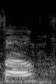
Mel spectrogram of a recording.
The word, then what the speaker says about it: Focht: name so people aren't confused last name is pronounced foe fo spelled f c h fued yeah fit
